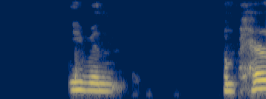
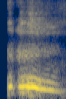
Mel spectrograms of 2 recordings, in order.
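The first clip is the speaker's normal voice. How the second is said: loud throat clear; 5 semitones higher, 12 dB louder than usual. Real, not acted. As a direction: clear your throat sharply. Throat clearing mid-talk.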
